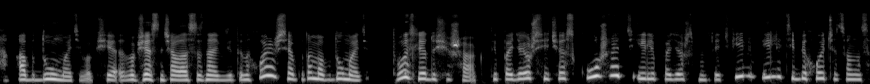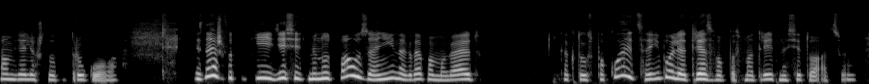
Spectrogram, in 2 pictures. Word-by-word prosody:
обдумать. 210 -3 +1
Вообще 210 +1 -5
вообще 220 +3 +2
сначала 210 0 +1
осознать, 210 0 0
где 205 +1 -6
ты 205 - -7
находишься, 335 - +1
а - - -5
потом 245 +3 +1
обдумать 225 -1 0 0.2
твой 310 +7 +2
следующий 235 -5 -1
шаг. 190 -4 0
Ты 240 - -6
пойдёшь 250 +3 0
сейчас 260 0 -5
кушать 390 +3 +2
или 265 -6 -1
пойдёшь 235 -1 -4
смотреть 215 0 -8
фильм? 375 +1 +1
Или 345 +2 +1
тебе 275 -5 -3
хочется 255 -3 -3
на 230 0 -2
самом 235 0 -2
деле 230 0 +1
что-то 210 -1 -7
другого. 210 -1 -2 0.8
И 250 - +3
знаешь, 385 +2 +5
вот 295 -2 -2
такие 290 +3 0
10 275 -1 +2
минут 255 +1 +3
паузы, 345 -6 +4
они 230 +5 +3
иногда 245 -3 0
помогают 225 +1 0 0.8
как-то 220 -2 -4
успокоиться 235 - -1
и 245 - +1
более 275 -7 +4
трезво 230 -2 +4
посмотреть 215 +3 -4
на 210 -1 -2
ситуацию. 220 +1 -7
235 Hz, 165 wpm, -23 LUFS, 215-275 Hz, 0.8 s, знаешь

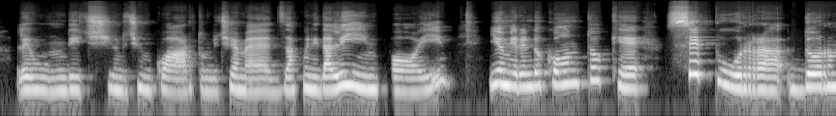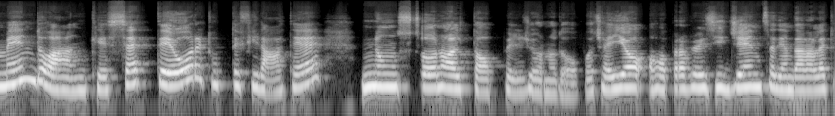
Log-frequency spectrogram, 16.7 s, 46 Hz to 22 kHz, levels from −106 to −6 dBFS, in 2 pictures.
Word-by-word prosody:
le 180 +3 -1
11, 185 +1 -3
11 185 +1 -4
e - - -1
un 185 -1 -6
quarto, 180 -1 -2
11 170 +2 -7
e 195 - +1
mezza, 175 0 -3
quindi 195 0 0
da 185 0 +2
lì 225 +2 +4
in 195 0 -1
poi, 180 - -4 0.3
io 255 +1 +3
mi 235 -2 +4
rendo 220 +2 +1
conto 265 +5 0
che 200 -7 -1
seppur 210 - +4
dormendo 225 - +3
anche 185 0 0
7 245 +5 +1
ore, 315 +9 +3
tutte 245 -2 -7
filate, 215 - -4 0.4
non 220 0 +3
sono 215 -1 -1
al 200 0 +2
top 165 -3 -5
il 160 -3 -7
giorno 160 -4 -8
dopo. 135 +2 -11
Cioè, 180 +2 -4
io 210 +3 +3
ho 190 -2 -2
proprio 200 +2 -2
esigenza 210 +2 0
di 190 - -2
andare 180 -1 -1
a - - -1
letto 195 +1 -3
200 Hz, 150 wpm, -22 LUFS, 180-230 Hz, 0.4 s, lì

